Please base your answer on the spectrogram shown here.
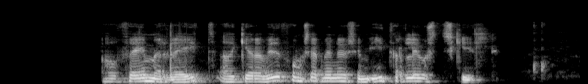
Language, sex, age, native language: Icelandic, male, 40-49, Icelandic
